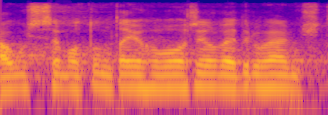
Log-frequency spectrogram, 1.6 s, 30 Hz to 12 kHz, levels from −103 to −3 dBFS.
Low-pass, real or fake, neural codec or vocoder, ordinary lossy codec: 9.9 kHz; real; none; Opus, 32 kbps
